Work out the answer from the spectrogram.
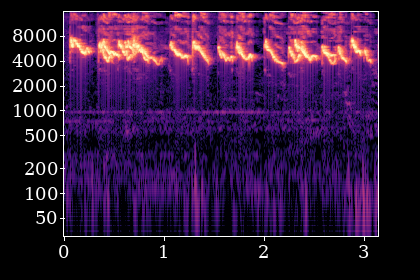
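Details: Caged Japanese white-eye from Vietnam singing in the khuyên líu style, a continuous rapid stream of high, thin, warbled notes that dip and rise, with only brief breaks between bursts.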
